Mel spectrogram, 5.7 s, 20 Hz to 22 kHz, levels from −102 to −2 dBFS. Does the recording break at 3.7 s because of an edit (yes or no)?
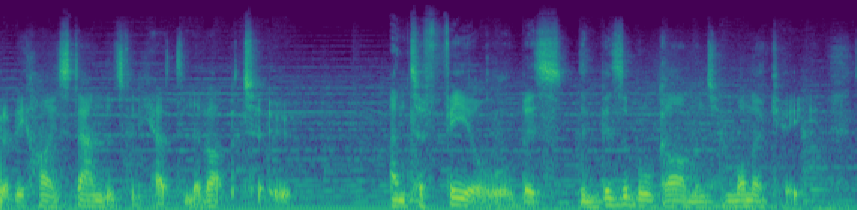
yes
